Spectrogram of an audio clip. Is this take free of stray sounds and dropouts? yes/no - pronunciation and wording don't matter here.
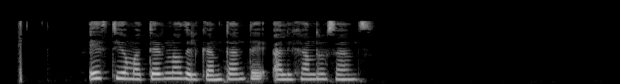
yes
